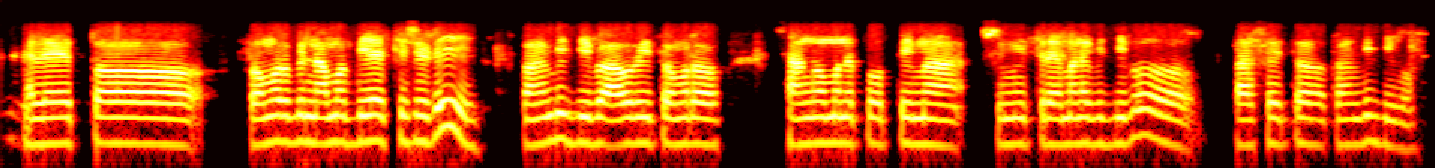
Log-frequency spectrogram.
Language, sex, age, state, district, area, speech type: Odia, male, 30-45, Odisha, Malkangiri, urban, conversation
